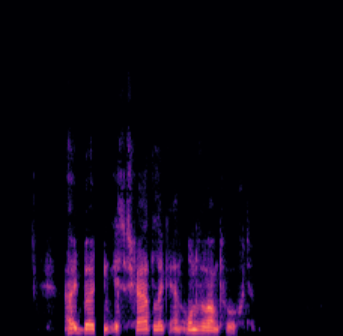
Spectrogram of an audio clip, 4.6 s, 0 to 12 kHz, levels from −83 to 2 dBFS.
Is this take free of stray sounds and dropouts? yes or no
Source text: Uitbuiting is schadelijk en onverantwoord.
no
